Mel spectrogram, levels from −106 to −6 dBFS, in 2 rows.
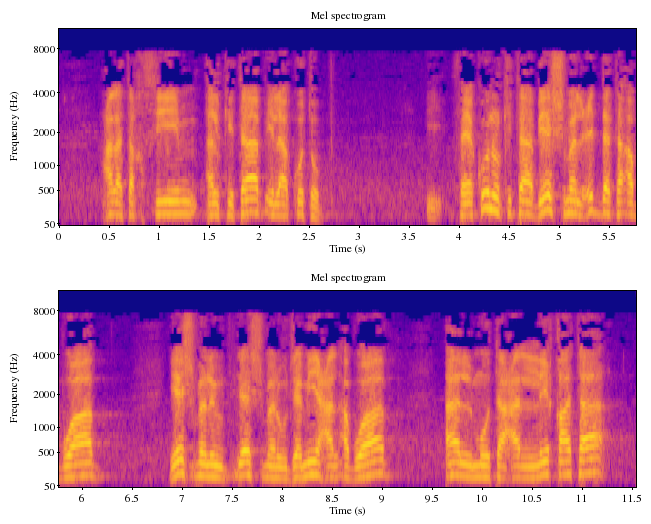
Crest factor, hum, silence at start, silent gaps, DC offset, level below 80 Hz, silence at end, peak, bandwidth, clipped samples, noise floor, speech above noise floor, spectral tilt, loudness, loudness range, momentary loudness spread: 18 dB; none; 0.45 s; none; under 0.1%; -62 dBFS; 0.3 s; -4 dBFS; 8 kHz; under 0.1%; -53 dBFS; 33 dB; -4.5 dB/octave; -20 LUFS; 3 LU; 8 LU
